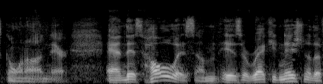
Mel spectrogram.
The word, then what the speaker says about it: holism: And that's, we pronounce it H-O-L-I-S-M, holism, but that's just because it's too hard to say holism. It doesn't mean it's got a hole in it.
